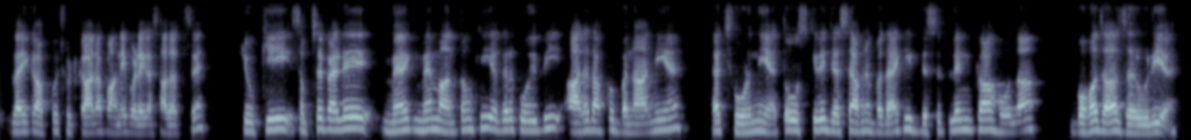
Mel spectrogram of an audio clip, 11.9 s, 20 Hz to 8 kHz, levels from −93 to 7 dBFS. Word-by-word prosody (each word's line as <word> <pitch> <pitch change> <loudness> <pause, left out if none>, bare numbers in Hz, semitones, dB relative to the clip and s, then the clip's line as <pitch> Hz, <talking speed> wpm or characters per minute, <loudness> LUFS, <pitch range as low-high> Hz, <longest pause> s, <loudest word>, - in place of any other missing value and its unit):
Like 150 +1 +2
आपको 145 +2 -1
छुटकारा 140 0 0
पाना 135 -2 -2
ही - - -1
पड़ेगा 130 -1 +1
इस - - -16
आदत 125 0 -1
से, 190 +4 -4 0.4
क्योंकि 175 +4 -1
सबसे 190 - -2
पहले 180 +1 +4 0.4
मैं 160 +2 +5
इक 175 - -6
मैं 170 +1 0
मानता 165 -2 +1
हूँ, 180 - -5
कि 200 +3 -3
अगर 175 -1 -1
कोई 165 -2 -3
भी 190 +3 -5
आदत 165 +3 +3
आपको 165 +2 0
बनानी 140 +3 0
है 190 - +1 0.4
या - - +6
छोड़नी 150 0 -3
है 140 - 0
तो, 170 - +1
उसके 165 +1 -3
लिए 180 +1 +2
जैसे 150 0 0
आपने 155 +1 +2
बताया 140 -2 +1
कि 190 -1 -3
डिसिप्लिन 160 +5 -4
का 175 0 +3
होना 145 +5 0 0.4
बहुत 150 +4 +4
ज़्यादा 150 +1 +7
ज़रूरी 130 +2 +1
है। 150 - -1
160 Hz, 210 wpm, -26 LUFS, 145-175 Hz, 0.4 s, ज़्यादा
